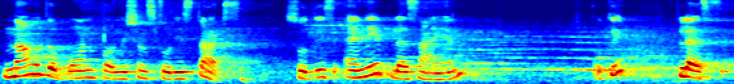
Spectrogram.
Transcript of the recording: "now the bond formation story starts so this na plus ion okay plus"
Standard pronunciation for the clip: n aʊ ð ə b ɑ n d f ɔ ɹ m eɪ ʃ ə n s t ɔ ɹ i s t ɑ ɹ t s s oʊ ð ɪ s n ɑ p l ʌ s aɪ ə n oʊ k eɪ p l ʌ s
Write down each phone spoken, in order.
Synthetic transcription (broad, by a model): n aʊ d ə b ɑ n d p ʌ ɹ m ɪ ʃ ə n s t ɔ ɹ i s t ɑ ɹ t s s oʊ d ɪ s n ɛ p l ʌ s aɪ ə n oʊ k eɪ p l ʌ s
